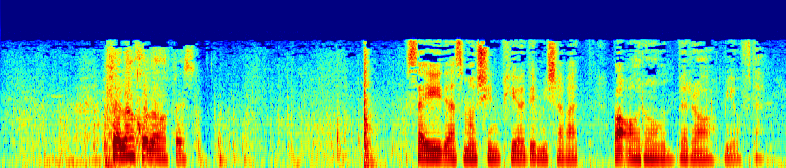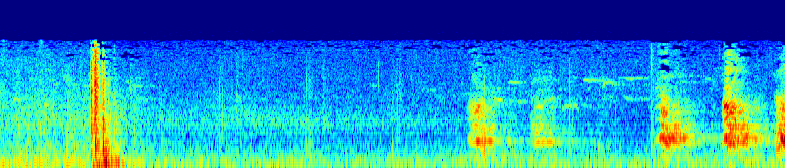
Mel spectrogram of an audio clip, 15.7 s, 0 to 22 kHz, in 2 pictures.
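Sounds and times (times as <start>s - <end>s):
speech: 1.0s - 2.2s, 4.1s - 7.7s
dog barking: 12.6s - 13.6s, 14.4s - 15.7s.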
